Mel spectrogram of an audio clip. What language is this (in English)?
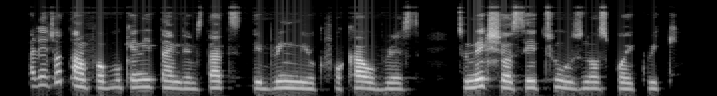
Nigerian Pidgin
